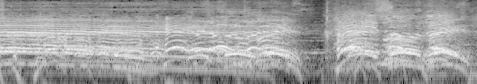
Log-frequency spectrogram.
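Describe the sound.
A loud crowd cheers and whoops, many voices overlapping in rising and falling shouts with clapping mixed in, dipping briefly about three seconds in before swelling again.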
